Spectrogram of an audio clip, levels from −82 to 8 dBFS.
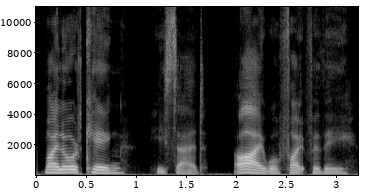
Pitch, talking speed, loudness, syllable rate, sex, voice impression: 165 Hz, 185 wpm, -18 LUFS, 3.8 syllables/s, female, very feminine, slightly gender-neutral, very adult-like, slightly thin, tensed, slightly powerful, bright, slightly soft, clear, fluent, slightly raspy, cute, slightly cool, intellectual, refreshing, sincere, slightly calm, friendly, very reassuring, very unique, elegant, wild, very sweet, very lively, strict, intense, slightly sharp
